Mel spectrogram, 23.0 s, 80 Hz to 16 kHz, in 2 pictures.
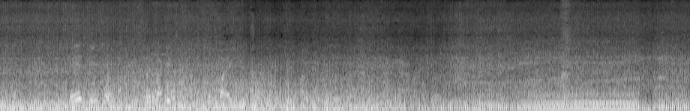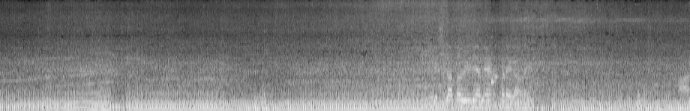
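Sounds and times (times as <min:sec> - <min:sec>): wind on microphone: 0:00.0 - 0:09.8, 0:12.8 - 0:18.7, 0:19.4 - 0:23.0
small motorcycle engine climbing: 0:07.1 - 0:23.0.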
